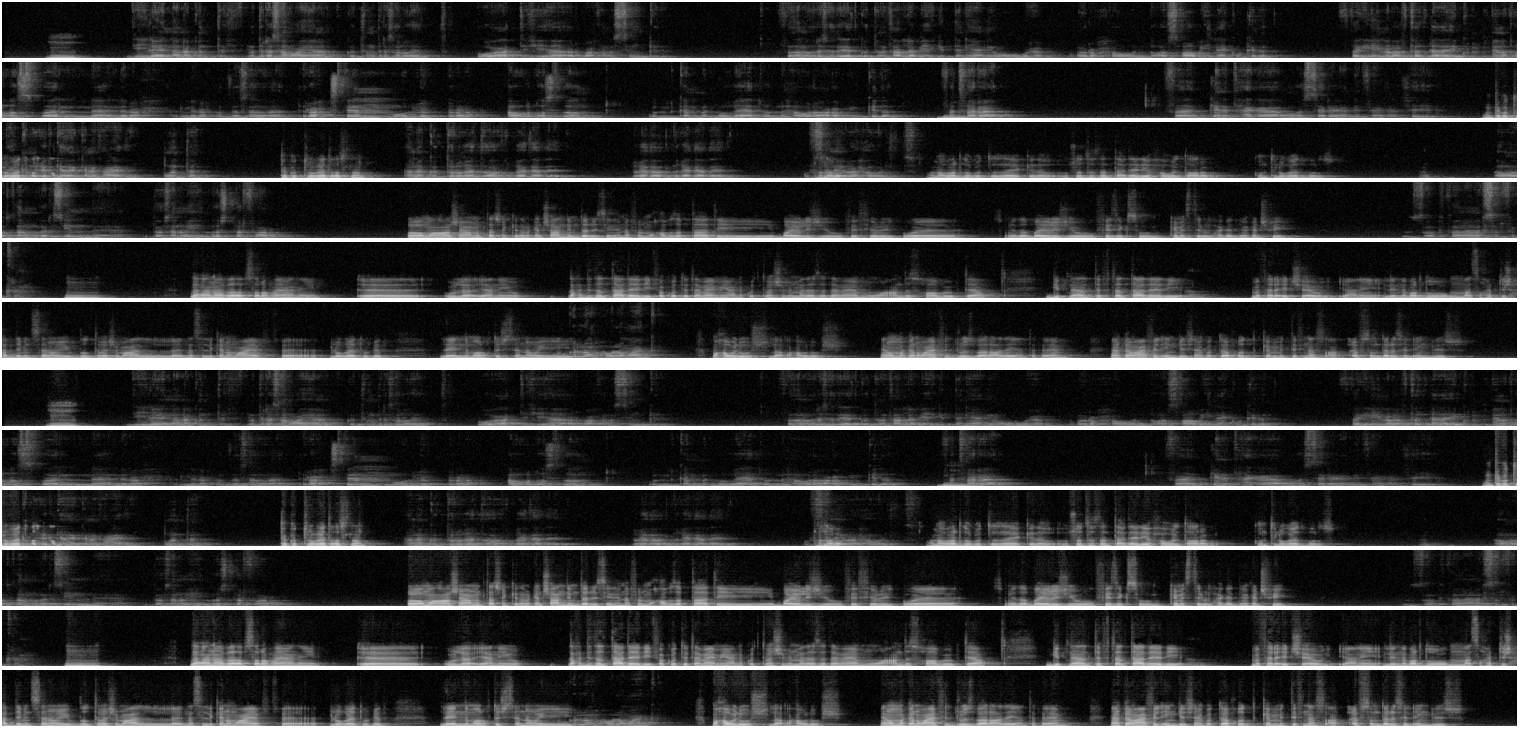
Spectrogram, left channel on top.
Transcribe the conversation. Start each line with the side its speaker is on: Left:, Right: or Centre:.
Right: مم.
Left: دي لأن أنا كنت في مدرسة معينة كنت في مدرسة لغات وقعدت فيها أربع خمس سنين كده فأنا المدرسة ديت كنت متعلق بيها جدا يعني وبحب أروحها وال- وأصحابي هناك وكده فجينا بقى في تالتة إعدادي كلنا خلاص بقى ال- اللي راح اللي راح مدرسة بقى راح ستيم واللي راح حول أصلا واللي كمل لغات واللي حول عربي وكده
Right: مم.
Left: فاتفرقنا فدي كانت حاجة مؤثرة يعني في فيا
Right: انت كنت
Left: لكن
Right: لغات اصلا
Left: غير كده كانت عادي وأنت
Right: انت كنت لغات اصلا
Left: أنا كنت لغات أه في لغاية إعدادي لغاية لغاية إعدادي وفي
Right: انا
Left: ثانوي
Right: ب...
Left: بقى حولت
Right: انا برضو كنت زيك كده وصلت ثالثه اعدادي وحولت عربي كنت لغات برضو
Left: مم. هو أصلا المدرسين
Right: مم.
Left: آه، بتوع ثانوي الأشطر في العربي
Right: اه ما عشان عملت عشان كده ما كانش عندي مدرسين هنا في المحافظه بتاعتي بيولوجي وفيسيولوجي و اسمه ايه ده بيولوجي وفيزيكس وكيمستري والحاجات دي ما كانش فيه
Left: بالظبط أنا نفس الفكرة
Right: مم. لا انا بقى بصراحه يعني آه، اولى يعني لحد تالتة اعدادي فكنت تمام يعني كنت ماشي في المدرسه تمام وعندي صحابي وبتاع جيت نقلت في تالتة اعدادي
Left: مم.
Right: ما فرقتش قوي يعني لان برضو ما صاحبتش حد من ثانوي فضلت ماشي مع الناس اللي كانوا معايا في في لغات وكده لان ما روحتش ثانوي
Left: هم كلهم حولوا معاك
Right: ما حاولوش لا ما حاولوش يعني هما كانوا معايا في الدروس بقى العاديه انت فاهم يعني كانوا معايا في الانجليش انا كنت باخد كملت في نفس
Left: ايوه
Right: نفس مدرس الانجليش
